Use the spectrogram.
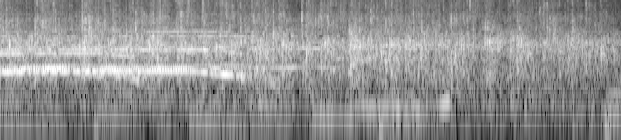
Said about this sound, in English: A round of applause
